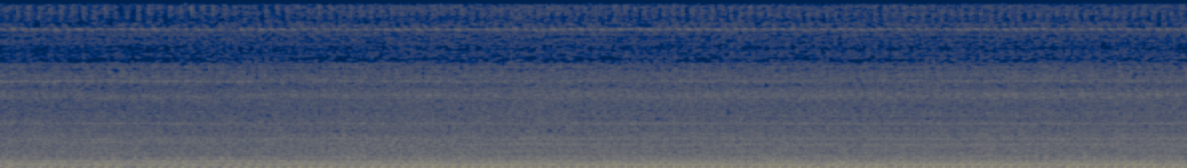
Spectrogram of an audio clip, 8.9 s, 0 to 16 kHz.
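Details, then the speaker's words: Honda Beat fuel-injected scooter, which sputtered and would not go, after a new injector, fault-code clearing and an ECU reset; it idles at a steady quick putter without sputtering, injector opening about 2.7–2.8 ms at idle; normal idle. "Kita hidupkan saja. Dan ini pun motor pun normal kembali."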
